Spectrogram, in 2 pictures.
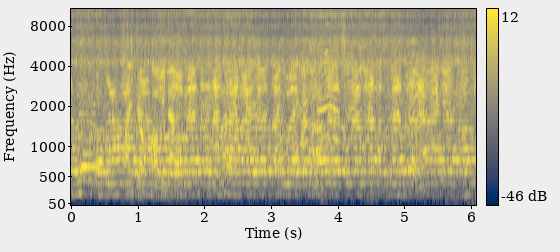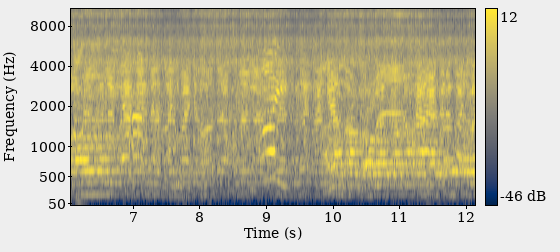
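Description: Water splashes as it is poured over people's heads.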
